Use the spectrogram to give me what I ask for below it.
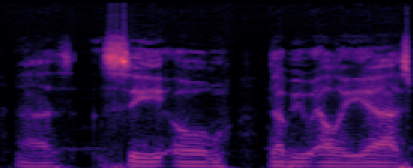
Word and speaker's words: Cowles: the late 18th century, a man named Noah Cowles, again spelled the way that this creek is spelled, C-O-W-L-E-S, but pronounced Cowles, came to United States in 1799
